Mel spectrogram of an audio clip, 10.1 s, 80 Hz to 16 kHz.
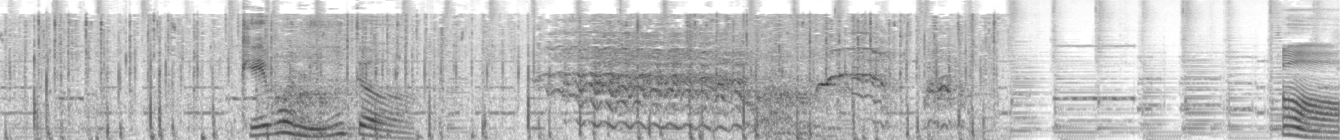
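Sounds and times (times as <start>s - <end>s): horse hooves clip-clopping: 0.0s - 7.7s
horse whinny: 2.0s - 2.8s, 4.0s - 7.4s.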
